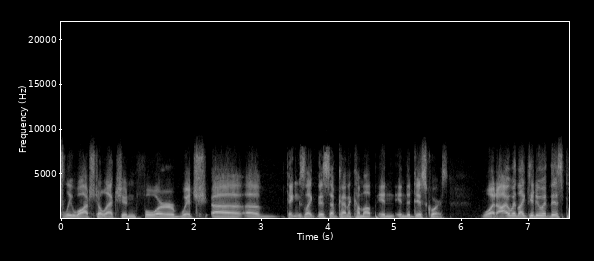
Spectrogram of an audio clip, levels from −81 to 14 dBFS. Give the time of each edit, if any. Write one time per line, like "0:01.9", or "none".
none

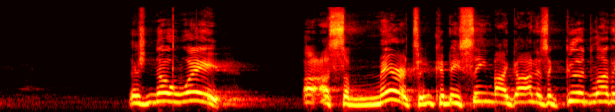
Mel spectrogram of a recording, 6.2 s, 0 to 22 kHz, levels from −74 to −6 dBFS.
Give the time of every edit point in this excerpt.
none

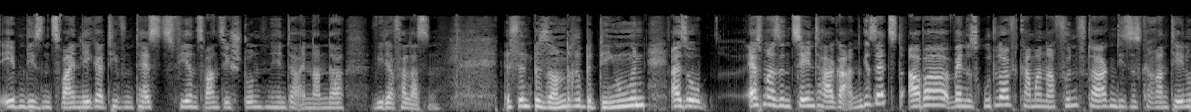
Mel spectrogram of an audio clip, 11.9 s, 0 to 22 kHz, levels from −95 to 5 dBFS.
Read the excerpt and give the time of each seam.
0:05.0
0:06.7

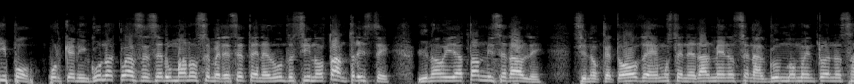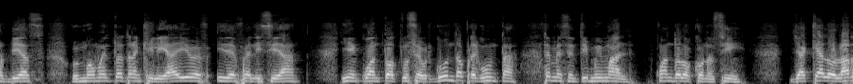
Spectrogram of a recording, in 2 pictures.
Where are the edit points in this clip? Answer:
0:14.0

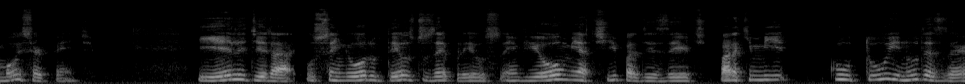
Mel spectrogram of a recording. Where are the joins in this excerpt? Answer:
0:02.9
0:07.1

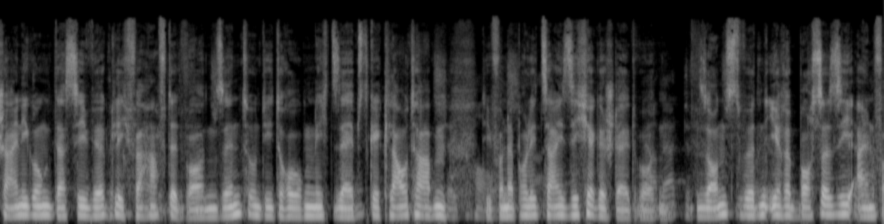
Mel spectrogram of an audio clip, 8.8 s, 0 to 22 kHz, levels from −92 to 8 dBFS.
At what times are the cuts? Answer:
none

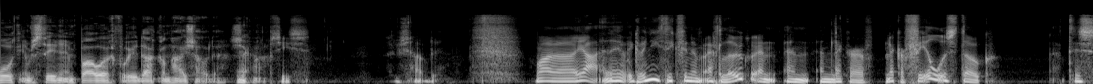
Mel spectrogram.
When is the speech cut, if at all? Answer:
none

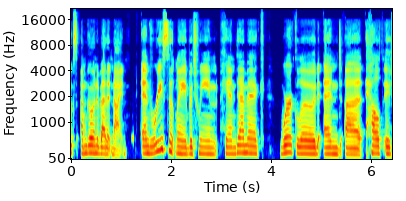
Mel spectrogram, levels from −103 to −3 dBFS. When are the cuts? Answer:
0:01.3

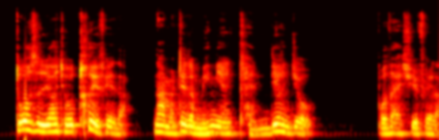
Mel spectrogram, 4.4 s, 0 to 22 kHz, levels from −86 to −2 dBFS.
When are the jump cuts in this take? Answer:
0:01.4

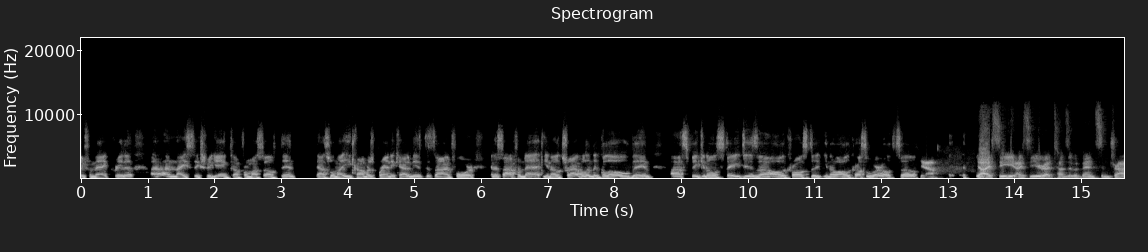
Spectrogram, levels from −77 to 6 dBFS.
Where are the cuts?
none

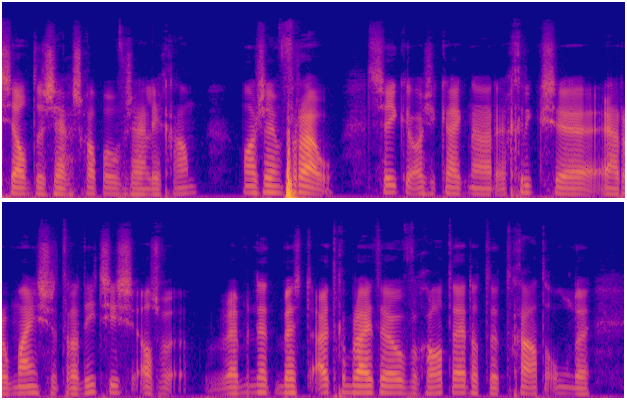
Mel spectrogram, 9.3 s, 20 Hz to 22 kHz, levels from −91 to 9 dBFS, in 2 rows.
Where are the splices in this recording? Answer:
0:02.7

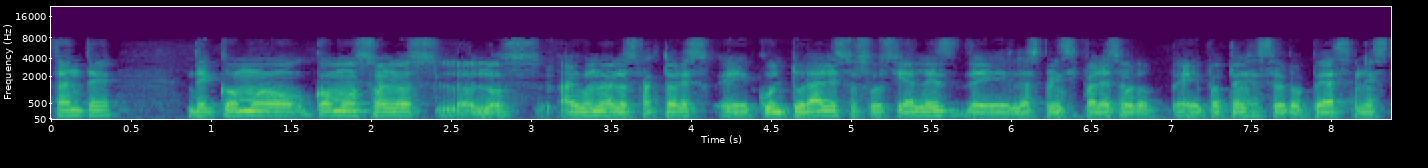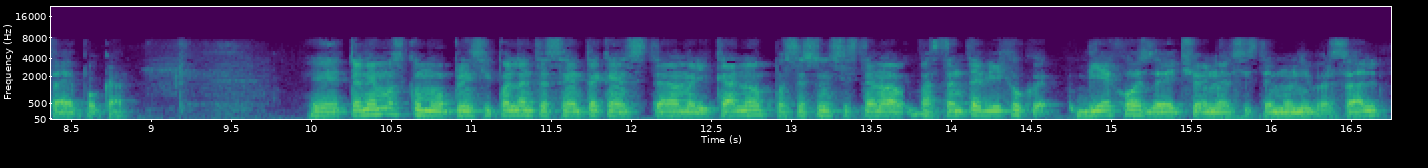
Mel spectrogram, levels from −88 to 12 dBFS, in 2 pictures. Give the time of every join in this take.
0:13.7
0:15.2

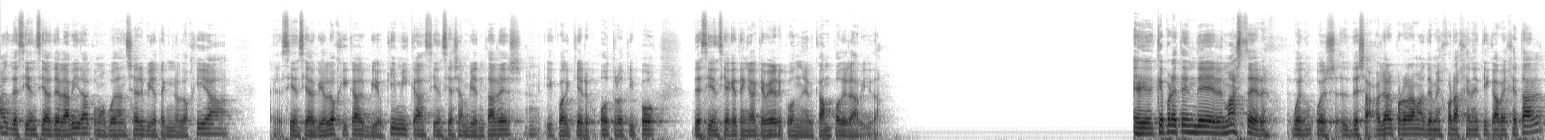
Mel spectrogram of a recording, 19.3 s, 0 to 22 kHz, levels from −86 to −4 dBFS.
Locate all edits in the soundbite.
0:16.1

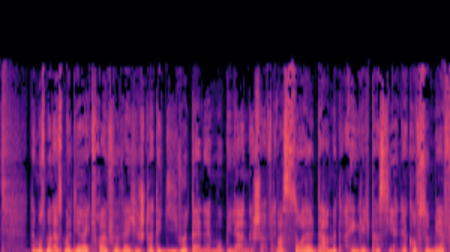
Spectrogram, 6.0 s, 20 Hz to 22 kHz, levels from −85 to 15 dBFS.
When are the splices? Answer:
0:03.7

